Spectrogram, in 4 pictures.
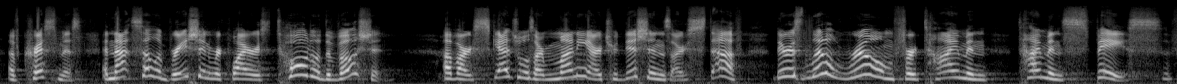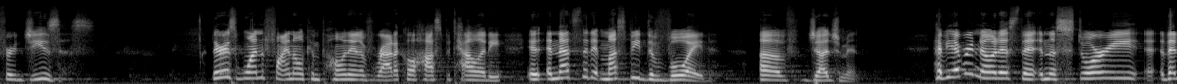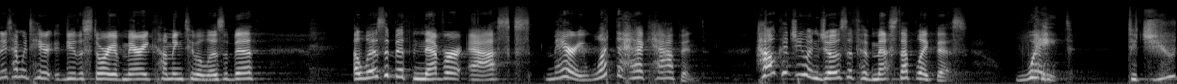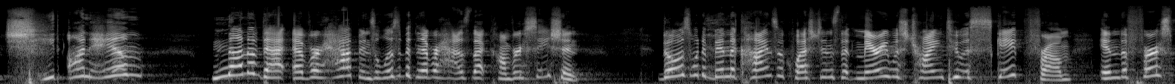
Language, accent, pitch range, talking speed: English, American, 235-330 Hz, 150 wpm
